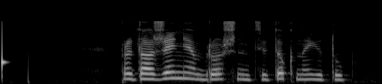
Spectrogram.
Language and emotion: Russian, neutral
